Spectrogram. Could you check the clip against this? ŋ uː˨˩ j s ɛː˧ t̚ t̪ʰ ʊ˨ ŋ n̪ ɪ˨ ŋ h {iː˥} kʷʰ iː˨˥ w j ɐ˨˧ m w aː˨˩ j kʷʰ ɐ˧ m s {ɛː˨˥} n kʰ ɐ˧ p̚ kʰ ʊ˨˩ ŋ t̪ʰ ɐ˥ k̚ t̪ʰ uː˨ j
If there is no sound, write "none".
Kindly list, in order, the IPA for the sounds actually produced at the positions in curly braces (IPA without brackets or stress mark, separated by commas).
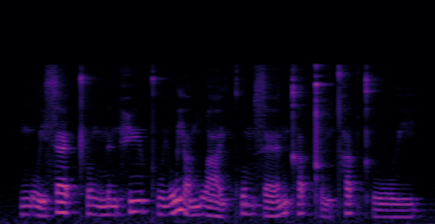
iː˥, ɛː˨˥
